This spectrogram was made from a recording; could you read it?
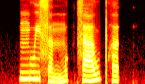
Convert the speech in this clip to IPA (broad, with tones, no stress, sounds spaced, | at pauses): ŋ uː˧ j s ɐ˨˩ n m ʊ˨˥ k̚ s aː˨˥ w pʰ ɐ˨ t̚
